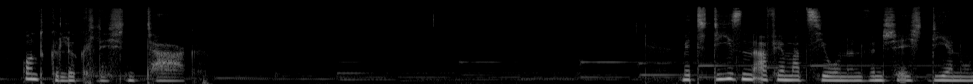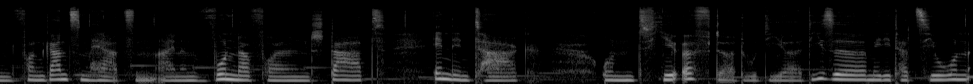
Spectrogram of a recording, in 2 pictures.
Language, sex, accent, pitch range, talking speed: German, female, German, 180-220 Hz, 75 wpm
